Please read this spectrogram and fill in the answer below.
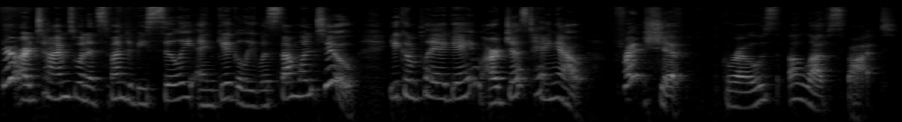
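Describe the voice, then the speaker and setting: A middle-aged woman reading a children's picture book aloud in a deliberate, expressive teacher's manner. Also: sits high, slight background noise. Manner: slow, deliberate, expressive storytelling. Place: small indoor room, seated on couch. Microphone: camera a few feet away. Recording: echoey room.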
